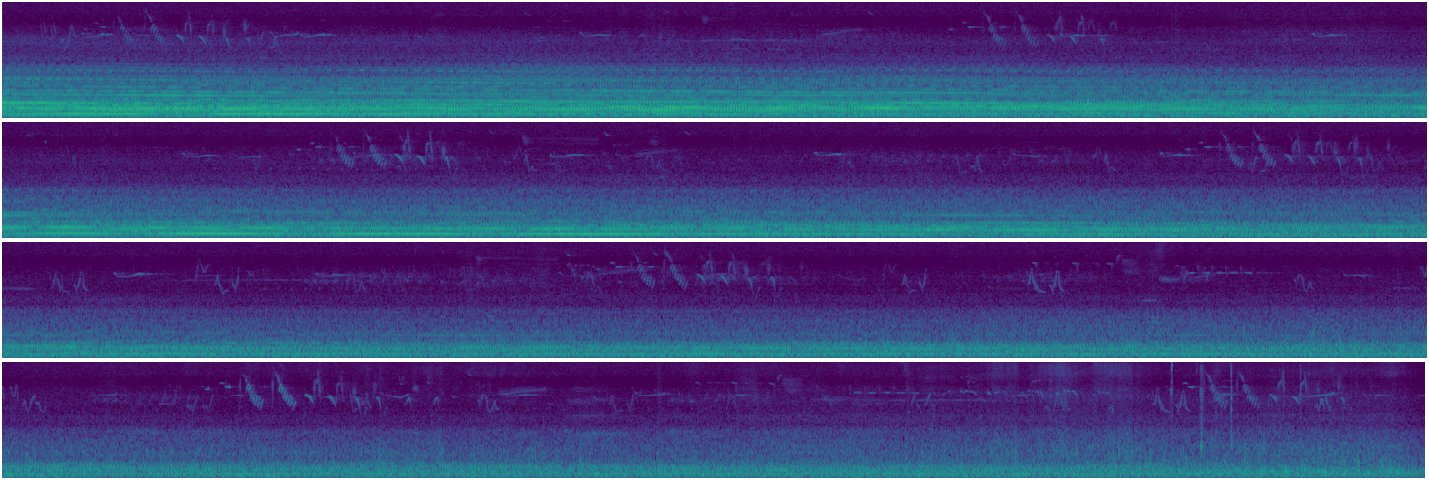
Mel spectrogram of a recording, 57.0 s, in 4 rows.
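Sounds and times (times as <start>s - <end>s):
low outdoor rumble: 0.0s - 56.9s
small birds chirping: 22.4s - 56.9s.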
